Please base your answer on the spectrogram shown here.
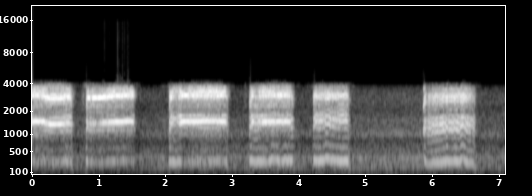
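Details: Grating, wavering screams of a noisy juvenile peregrine falcon, with an adult, at Wałbrzych, Poland, 10 August 2022: five cries in quick order, a pause of over a second, then one more.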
